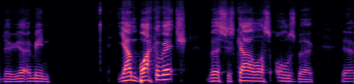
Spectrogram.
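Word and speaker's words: Błachowicz: I'm pretty sure it's Jan Blachowicz. Or no, sorry, it's Blachowicz.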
